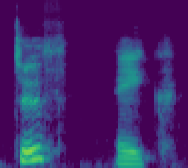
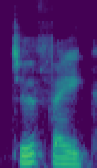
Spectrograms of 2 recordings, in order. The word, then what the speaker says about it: toothache: are typing here okay toothache uh pronunciation remember th sound right you have to put the tip of your tongue between the teeth so it's tooth tooth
